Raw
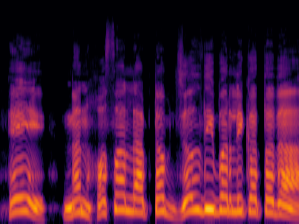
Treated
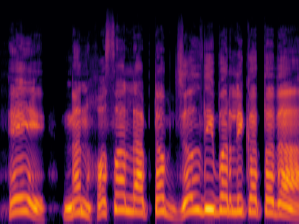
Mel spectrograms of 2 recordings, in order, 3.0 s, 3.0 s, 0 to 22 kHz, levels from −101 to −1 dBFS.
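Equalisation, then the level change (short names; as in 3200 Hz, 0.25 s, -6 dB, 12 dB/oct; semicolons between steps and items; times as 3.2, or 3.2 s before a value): high shelf 3100 Hz +11 dB; +1.5 dB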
